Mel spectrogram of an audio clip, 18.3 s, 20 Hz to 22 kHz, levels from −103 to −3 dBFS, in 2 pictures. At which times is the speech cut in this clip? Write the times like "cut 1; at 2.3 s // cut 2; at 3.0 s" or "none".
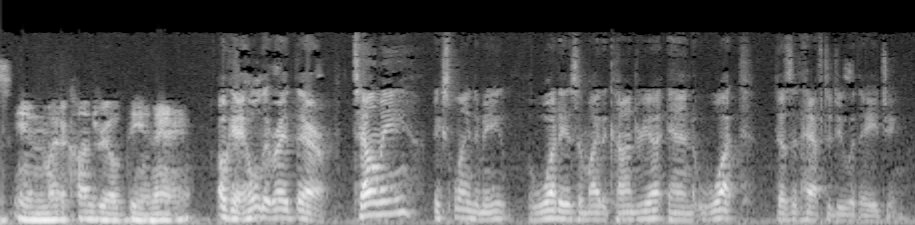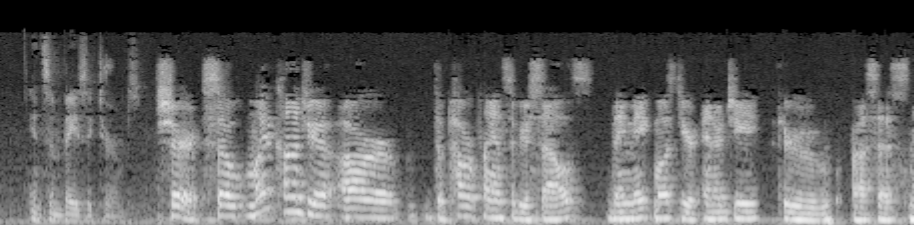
none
